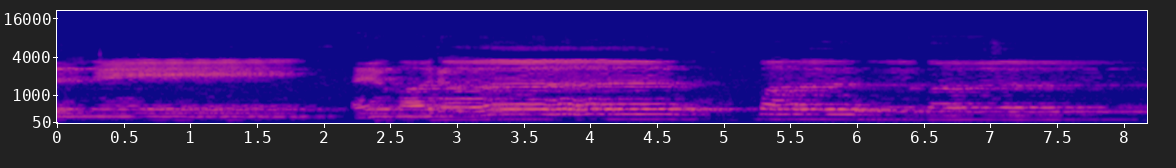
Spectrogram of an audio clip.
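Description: A man's solo voice chanting a nauha, an Urdu Shia lament, unaccompanied, in three long drawn-out phrases. There are brief breaths about two and five seconds in, and the last phrase trails off near the end.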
